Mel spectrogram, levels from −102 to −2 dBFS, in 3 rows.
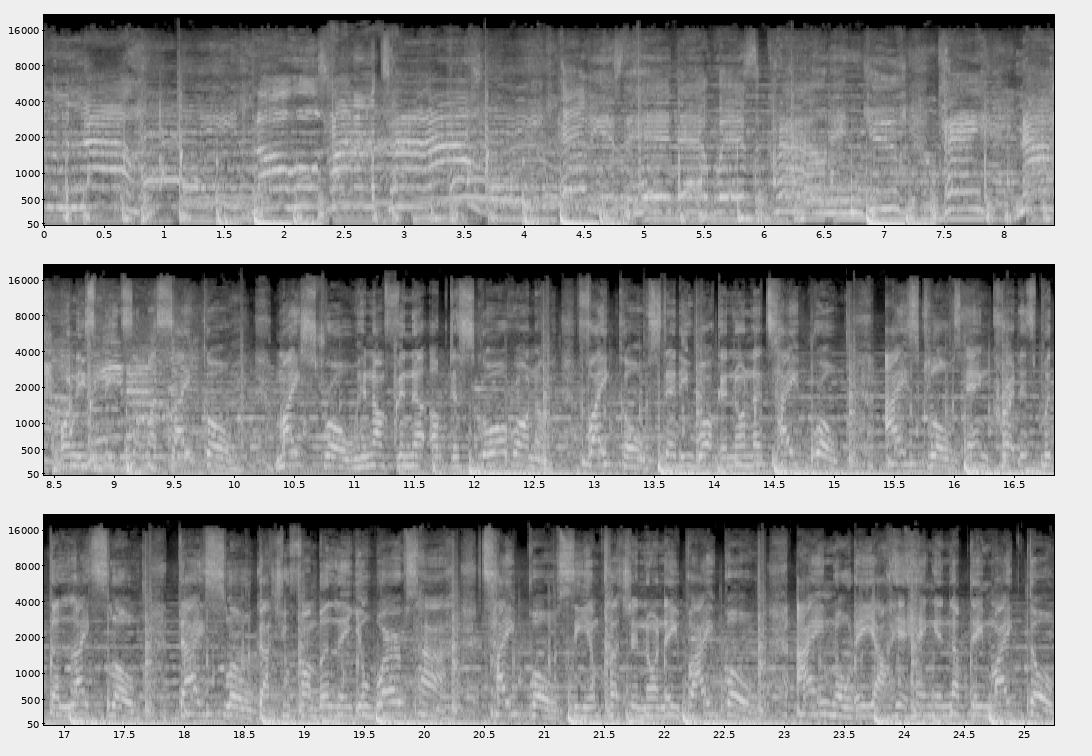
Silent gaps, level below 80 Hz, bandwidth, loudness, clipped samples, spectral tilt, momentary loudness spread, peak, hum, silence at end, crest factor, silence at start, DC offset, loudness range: none; -26 dBFS; 17 kHz; -22 LUFS; under 0.1%; -4 dB/octave; 4 LU; -4 dBFS; none; 0 s; 18 dB; 0 s; under 0.1%; 2 LU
